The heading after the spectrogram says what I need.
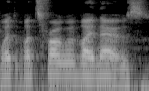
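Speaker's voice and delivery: dry, mocking, sarcastic delivery. Retelling their reply to people commenting on their gender: retelling a sarcastic reply. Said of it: "in more of a, like, a sarcastic way".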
